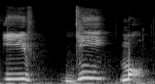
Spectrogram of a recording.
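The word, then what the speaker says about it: Guillemot: gentlemen French EO gimo it's not hard to pronounce it a lot of people have a difficult time pronouncing the CEO names it's eve G Mo Okay g Mo okay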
